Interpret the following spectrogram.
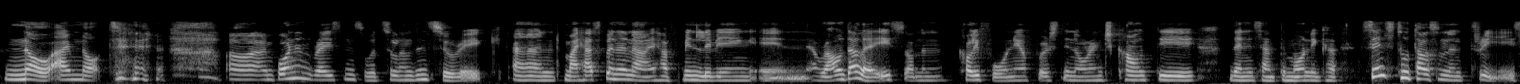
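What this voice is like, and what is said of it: Non-American foreign accent. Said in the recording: “I'm just going to go by your accent and say that you are not a Native American.”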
